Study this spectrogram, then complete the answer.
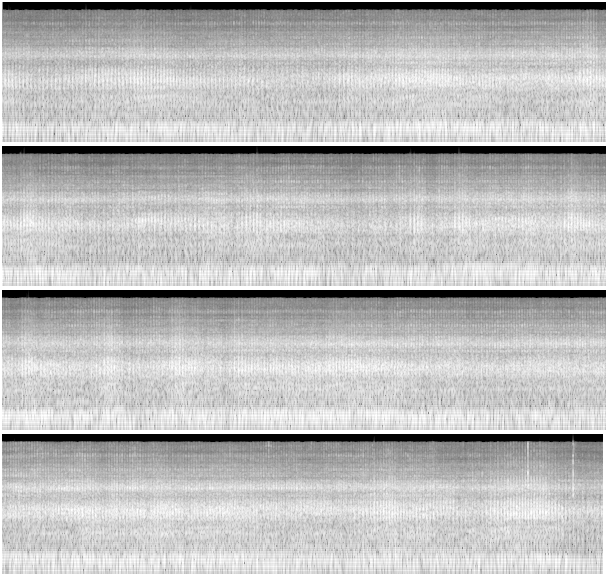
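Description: Other kart engines whine nearby.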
